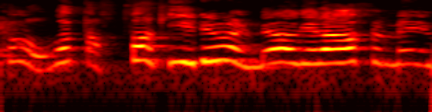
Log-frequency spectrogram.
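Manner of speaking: very high, panicked squeal; Ricky. Retold or imitated. Host acts Ricky being dragged into the woods, shrieky protest. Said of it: "Ricky's like".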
